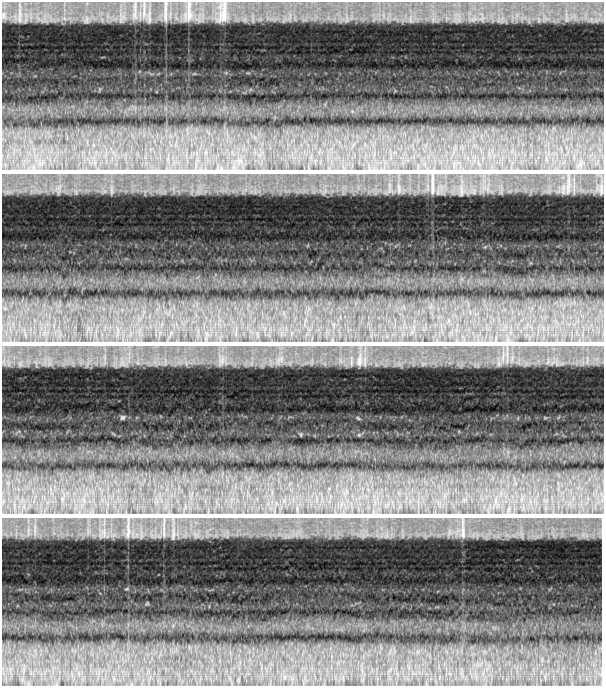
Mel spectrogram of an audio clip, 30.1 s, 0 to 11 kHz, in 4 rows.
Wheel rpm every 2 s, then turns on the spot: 220, 230, 230, 240, 230, 220, 230, 220, 220, 230, 220, 230, 220, 220, 200.
none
